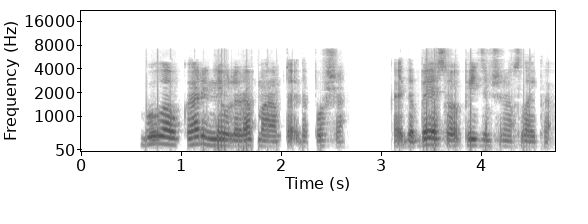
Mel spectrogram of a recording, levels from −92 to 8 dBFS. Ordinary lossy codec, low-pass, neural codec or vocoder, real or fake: AAC, 32 kbps; 7.2 kHz; none; real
